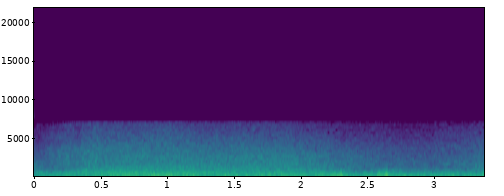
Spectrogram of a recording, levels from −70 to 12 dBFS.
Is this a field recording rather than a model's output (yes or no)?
yes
